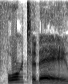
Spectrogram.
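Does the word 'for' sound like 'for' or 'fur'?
for. The vowel in 'for' is a full 'or' sound. The speaker calls it right. "we don't say for today"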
